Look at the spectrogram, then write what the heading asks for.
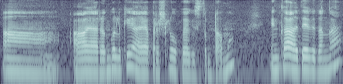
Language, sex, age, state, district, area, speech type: Telugu, female, 60+, Andhra Pradesh, Nellore, rural, spontaneous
